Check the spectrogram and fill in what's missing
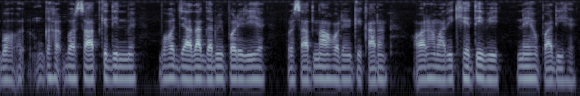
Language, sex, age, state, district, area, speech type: Hindi, male, 30-45, Uttar Pradesh, Sonbhadra, rural, spontaneous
